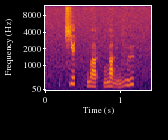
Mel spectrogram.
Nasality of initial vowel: oral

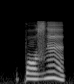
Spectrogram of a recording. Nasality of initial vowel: oral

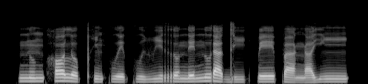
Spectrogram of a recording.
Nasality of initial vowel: nasal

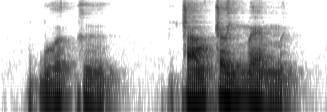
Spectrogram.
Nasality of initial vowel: oral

